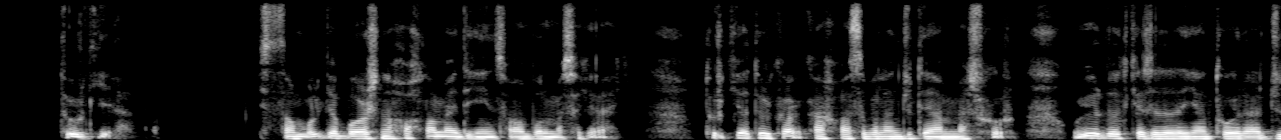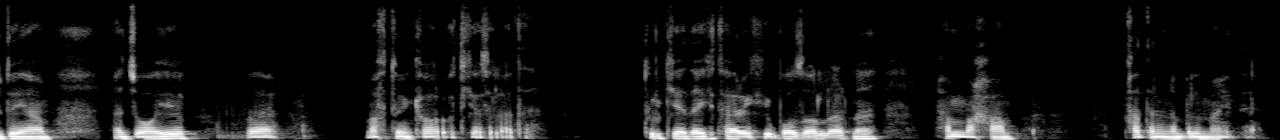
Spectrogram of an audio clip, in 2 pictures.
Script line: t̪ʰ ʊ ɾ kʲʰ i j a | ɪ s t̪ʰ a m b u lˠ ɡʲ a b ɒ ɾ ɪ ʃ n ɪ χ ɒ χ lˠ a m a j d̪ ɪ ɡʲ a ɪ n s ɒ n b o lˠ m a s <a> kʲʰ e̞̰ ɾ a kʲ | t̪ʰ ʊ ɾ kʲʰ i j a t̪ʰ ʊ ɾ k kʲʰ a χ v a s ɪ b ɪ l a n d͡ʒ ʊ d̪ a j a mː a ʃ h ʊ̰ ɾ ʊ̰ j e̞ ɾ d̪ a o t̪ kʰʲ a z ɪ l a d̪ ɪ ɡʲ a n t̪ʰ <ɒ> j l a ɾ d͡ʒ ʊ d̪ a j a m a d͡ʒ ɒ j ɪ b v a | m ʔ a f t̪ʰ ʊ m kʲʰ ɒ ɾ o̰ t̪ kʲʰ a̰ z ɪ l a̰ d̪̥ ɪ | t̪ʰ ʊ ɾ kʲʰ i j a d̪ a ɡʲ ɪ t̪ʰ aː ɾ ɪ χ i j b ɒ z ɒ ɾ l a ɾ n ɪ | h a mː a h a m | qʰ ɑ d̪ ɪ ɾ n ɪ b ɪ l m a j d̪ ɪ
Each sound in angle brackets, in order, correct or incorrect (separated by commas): correct, incorrect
